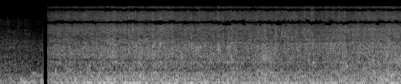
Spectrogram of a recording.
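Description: Sea surf washing over a rocky shore: a steady rush of water noise with a deep rumble underneath, starting abruptly about half a second in.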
